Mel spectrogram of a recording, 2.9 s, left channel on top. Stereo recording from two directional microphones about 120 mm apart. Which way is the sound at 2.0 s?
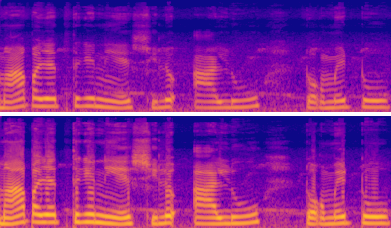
40° right (ahead or behind).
